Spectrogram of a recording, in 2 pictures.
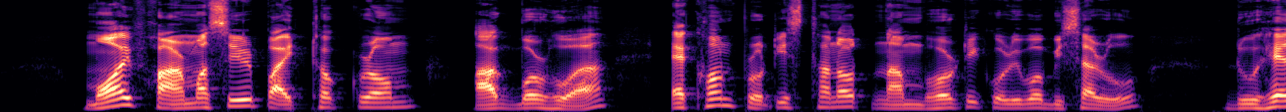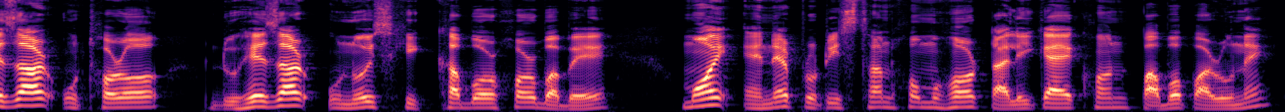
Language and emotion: Assamese, neutral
